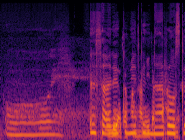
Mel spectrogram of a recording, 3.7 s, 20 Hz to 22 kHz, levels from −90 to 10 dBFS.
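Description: Speech suppressed in double talk appears three times, from 2.09 to 2.14 s, 2.3 to 2.65 s, and 2.89 s to the end of the clip. The speech dips slightly in the first brief moment, by about 5 dB, then drops harder, by about 15 dB and finally about 20 dB. The likely cause is an echo canceller that could not tell this talker from loudspeaker echo while both sides spoke, and so turned the talker down.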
